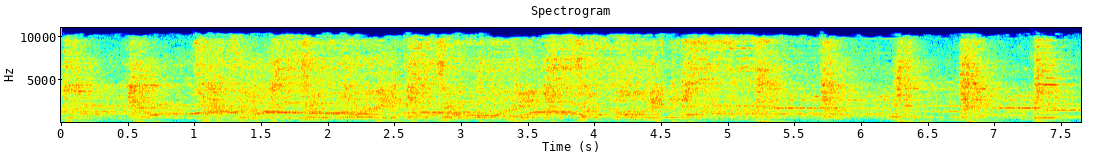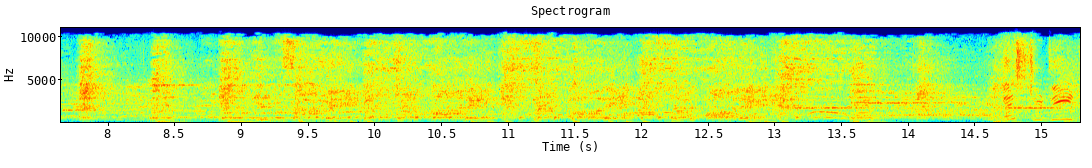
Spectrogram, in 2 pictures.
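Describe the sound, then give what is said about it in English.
A loud, lively crowd cheers and shouts nonstop on the dance floor right next to the DJ at Night to Shine at West Ark Church of Christ in Fort Smith, Arkansas, with scattered whoops and excited voices layered over thumping dance music throughout, no pauses or quiet moments. “All right, we're right smack dab next to the DJ on the dance floor at Night to Shine, Fort Smith.”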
